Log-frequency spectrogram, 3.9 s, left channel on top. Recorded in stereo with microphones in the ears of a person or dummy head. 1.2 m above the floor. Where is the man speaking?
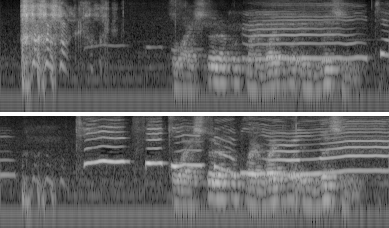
75° right (ahead or behind), 6 m.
